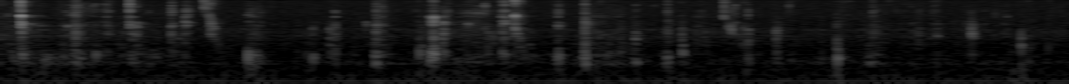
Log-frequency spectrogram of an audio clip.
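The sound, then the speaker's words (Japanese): Crunchy snack noodles in butter caramel flavour being chewed: many faint, sharp crunches and bites in an irregular, steady rhythm, with no talk. “でもなんかさ食べてくうちに癖になるとか言うからねもう一回食べてみよ”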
